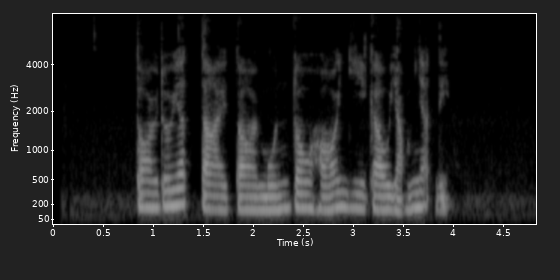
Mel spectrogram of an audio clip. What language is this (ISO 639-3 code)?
yue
